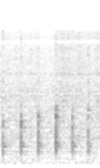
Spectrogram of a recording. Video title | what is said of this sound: Luthier Wood Review: Alder one of the American workhorse woods tonewood | this is probably the best sounding piece out of the ones that I've just tapped here it's got a great Ring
